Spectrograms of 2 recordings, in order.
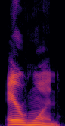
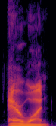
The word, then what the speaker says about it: Erewhon: But he calls it like Air One. Yeah, he completely pronounces it wrong. I don't even live in LA and I pronounce it right. Erewhon.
